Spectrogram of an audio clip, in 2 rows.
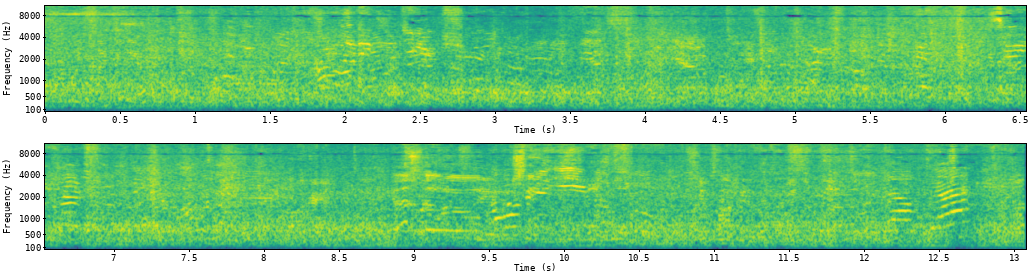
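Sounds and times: subway train rumbling in tunnel: 0.0 - 13.0.

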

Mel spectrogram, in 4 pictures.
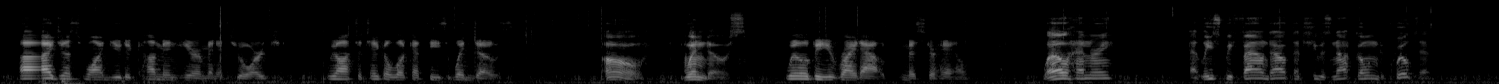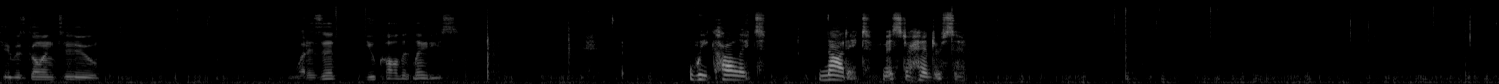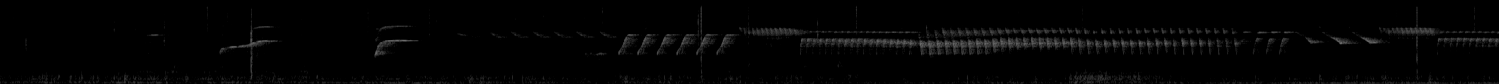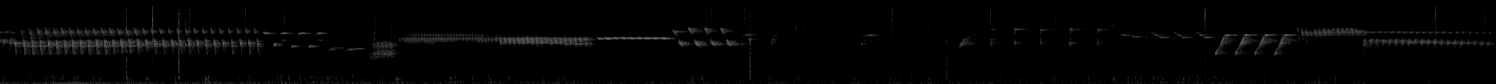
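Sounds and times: canary singing: 32.2 - 32.9, 33.7 - 52.9, 53.6 - 59.9.

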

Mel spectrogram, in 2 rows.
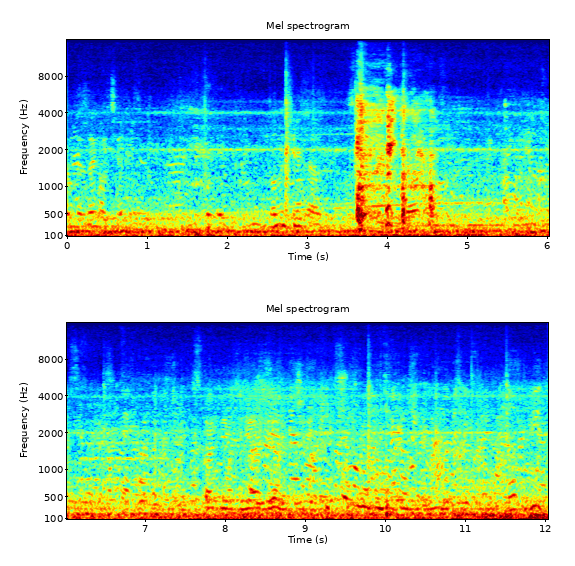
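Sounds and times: tram rumbling: 0.0 - 12.0
man coughing: 3.5 - 4.8.

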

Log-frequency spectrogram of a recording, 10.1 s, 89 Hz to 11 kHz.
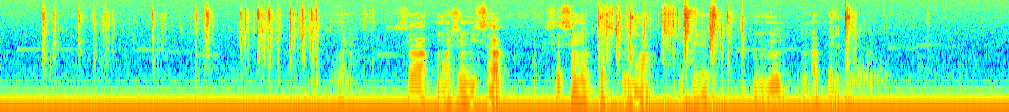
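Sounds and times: computer keyboard typing: 0.4 - 3.9, 5.7 - 9.3.

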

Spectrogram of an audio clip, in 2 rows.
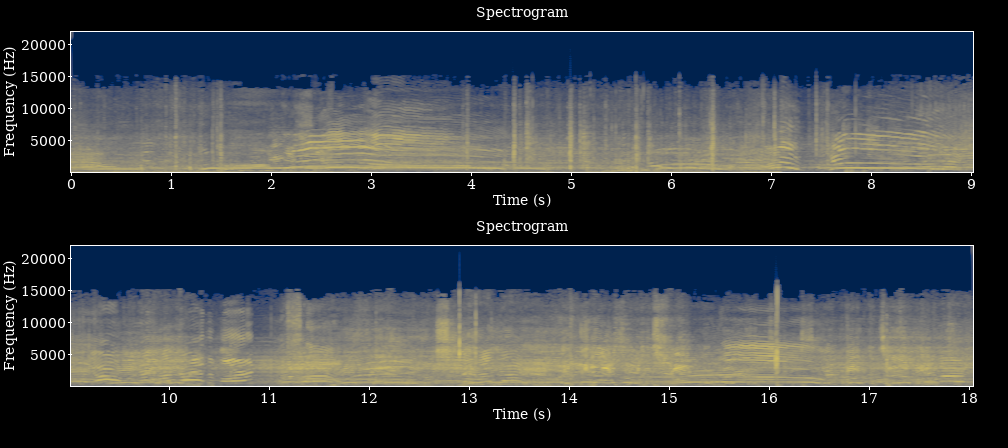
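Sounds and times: crowd shouting and whooping: 0.0 - 18.0.

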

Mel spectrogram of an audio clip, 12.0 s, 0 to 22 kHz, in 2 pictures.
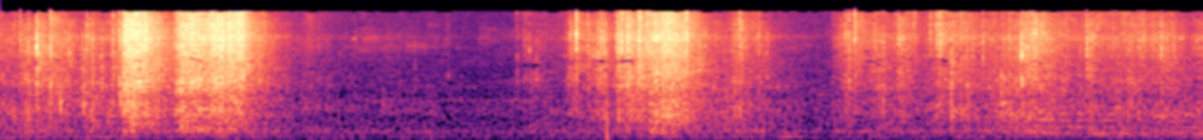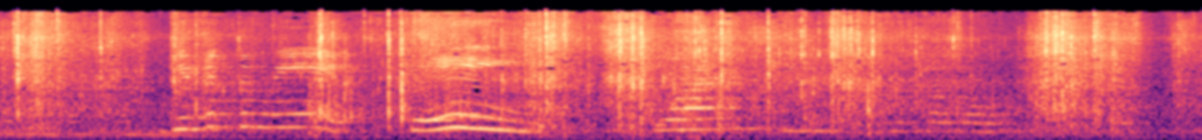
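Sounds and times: wrapping paper ripping and crinkling: 0.0 - 1.5, 2.6 - 12.0.

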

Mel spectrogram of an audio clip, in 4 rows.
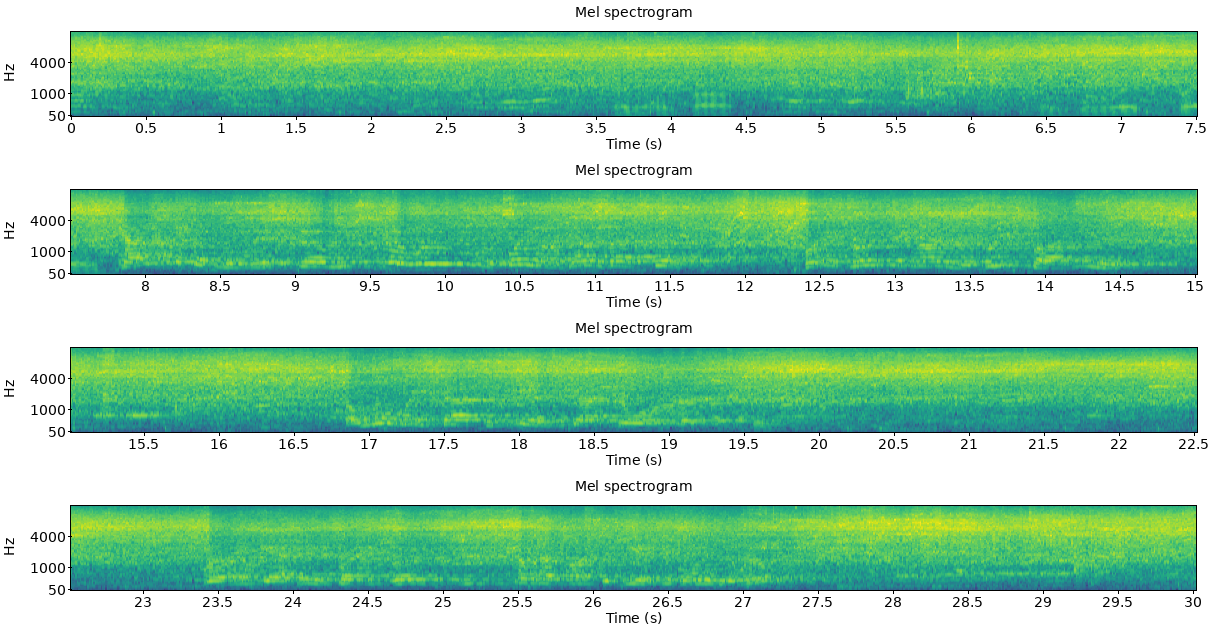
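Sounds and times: announcer over loudspeaker: 3.6 - 4.5, 6.4 - 8.4.

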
